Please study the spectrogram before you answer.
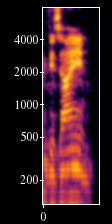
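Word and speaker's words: design: ना जब एन के पहले जी आए तो साइलेंट होता है ठीक है इसको पढ़ेंगे डिज़ाइन जी नहीं पढ़ेंगे इसको डिज़ाइन ठीक है ना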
